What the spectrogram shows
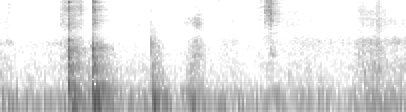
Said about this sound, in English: but I might just cut this out.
